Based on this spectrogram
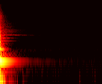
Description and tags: This drum is a Kenkeni replica made from an oil drum and fitted with cow hide skins then sampled on Roland SPDSX
drums, percussion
